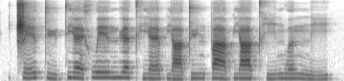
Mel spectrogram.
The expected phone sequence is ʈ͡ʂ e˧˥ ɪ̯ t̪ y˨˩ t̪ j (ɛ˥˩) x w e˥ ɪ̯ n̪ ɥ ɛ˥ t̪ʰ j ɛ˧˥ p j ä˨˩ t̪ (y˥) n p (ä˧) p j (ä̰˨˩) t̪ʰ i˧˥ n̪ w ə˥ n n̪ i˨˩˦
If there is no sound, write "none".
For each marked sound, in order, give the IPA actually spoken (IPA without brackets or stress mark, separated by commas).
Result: ɛ˥˩, y˥, ä˥˩, ä˥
